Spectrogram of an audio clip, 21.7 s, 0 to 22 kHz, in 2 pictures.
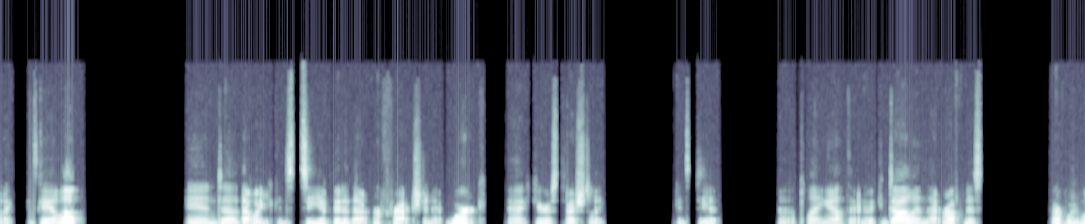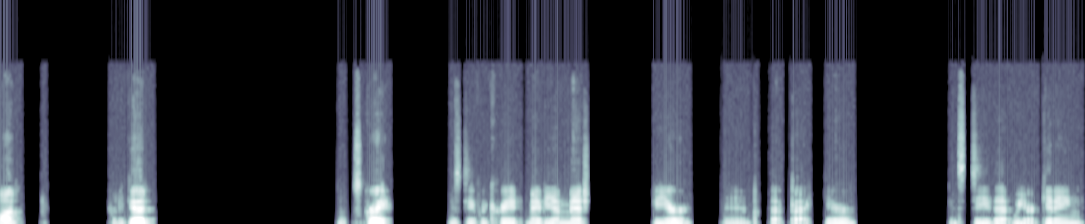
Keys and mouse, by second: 0.0 s, 1.3 middle click, 1.5 click, 2.0 middle click, 2.0 click, 2.4 middle click, 2.6 middle click, 3.8 shift+middle click, 4.1 middle click, 4.6 middle click, 6.0-7.0 shift+middle drag, 7.1 click, 7.2 middle click, 7.5 click, 7.8 middle click, 10.5 shift+middle click, 11.1 ctrl+middle click, 11.4 shift+middle click, 12.0 shift+middle click, 15.1 shift+a, 16.7 middle click, 17.1 g, 17.8 s, 18.8 g, 20.1 middle click, 20.3 middle click, 20.5 middle click, 20.7 middle click.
